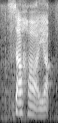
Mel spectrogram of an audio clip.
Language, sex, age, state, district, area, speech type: Kannada, female, 18-30, Karnataka, Tumkur, rural, read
